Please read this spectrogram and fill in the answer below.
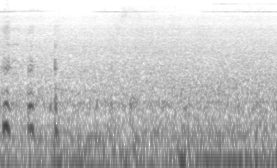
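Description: Steady low rumble of city street traffic, with a last spoken word and a short laugh just at the start.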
